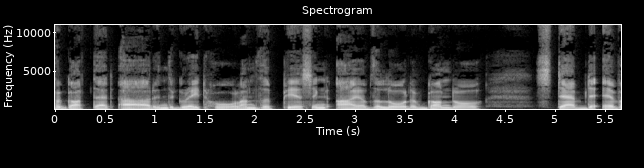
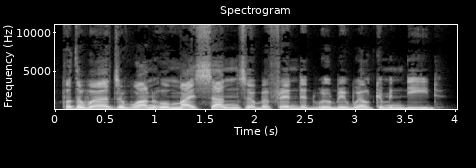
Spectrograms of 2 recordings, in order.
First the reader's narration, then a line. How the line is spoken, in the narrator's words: said Denethor, half kindly, half mockingly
